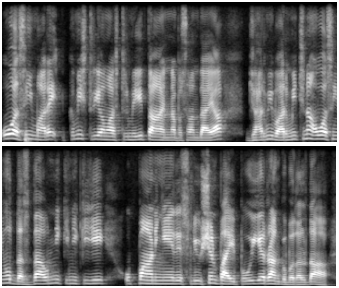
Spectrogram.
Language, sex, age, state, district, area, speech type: Dogri, male, 30-45, Jammu and Kashmir, Reasi, rural, spontaneous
